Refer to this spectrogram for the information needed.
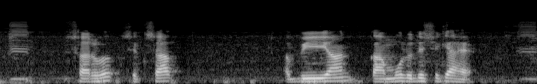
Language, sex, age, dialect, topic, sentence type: Hindi, male, 25-30, Marwari Dhudhari, banking, question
